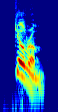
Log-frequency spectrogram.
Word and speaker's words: Gillrum: S-E-I-R-B-O-C. Sirbok. Gillrum. G-I-L-L-R-U-M.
